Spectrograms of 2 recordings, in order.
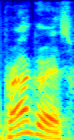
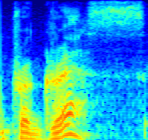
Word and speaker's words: progress: We're making progress. We're moving forward. We're progressing. To progress es el verbo. To progress. Se acentúa la segunda sílaba. Progress. Cuando es verbo. Cuando es sustantivo, no.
